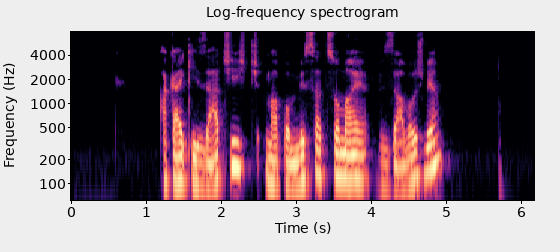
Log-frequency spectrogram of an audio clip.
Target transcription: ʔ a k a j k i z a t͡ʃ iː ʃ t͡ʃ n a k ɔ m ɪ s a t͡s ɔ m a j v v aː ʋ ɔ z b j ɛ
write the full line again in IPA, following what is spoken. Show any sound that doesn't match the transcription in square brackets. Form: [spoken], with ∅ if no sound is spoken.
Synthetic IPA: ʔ a k a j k i z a t͡ʃ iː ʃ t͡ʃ [m] a [p] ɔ m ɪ s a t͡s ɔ m a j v [z] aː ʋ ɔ [ʒ] b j ɛ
